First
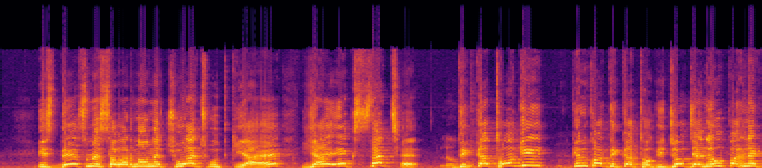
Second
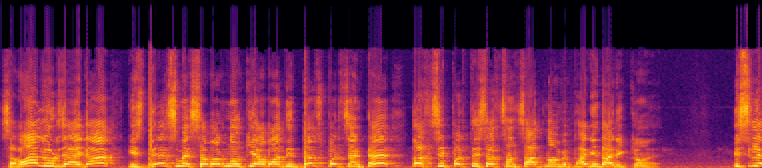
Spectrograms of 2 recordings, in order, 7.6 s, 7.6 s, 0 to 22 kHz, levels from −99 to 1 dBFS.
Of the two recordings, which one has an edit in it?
first; 1 cut; at 4.3 s

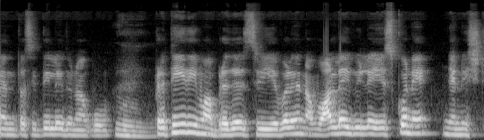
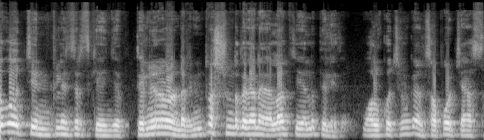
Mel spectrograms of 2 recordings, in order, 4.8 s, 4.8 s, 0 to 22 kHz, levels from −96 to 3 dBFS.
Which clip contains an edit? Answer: second; 1 cut; at 1.3 s

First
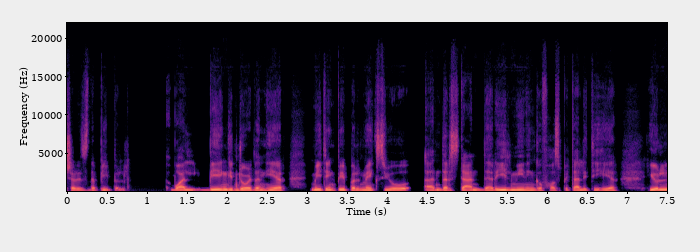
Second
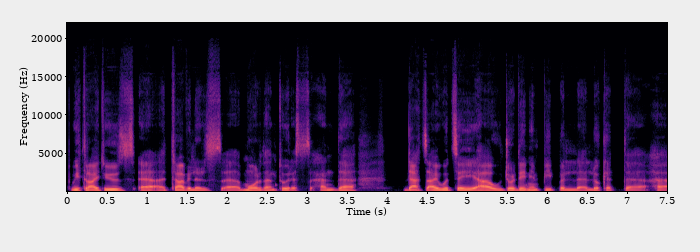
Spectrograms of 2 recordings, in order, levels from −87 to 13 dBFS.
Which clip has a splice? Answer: first; 1 cut; at 1.2 s

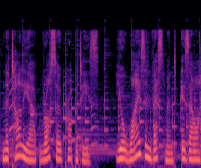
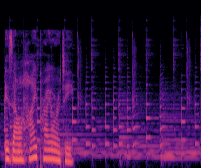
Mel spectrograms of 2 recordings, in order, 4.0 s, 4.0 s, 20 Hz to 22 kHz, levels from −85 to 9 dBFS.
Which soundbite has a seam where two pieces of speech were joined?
second; 1 cut; at 1.4 s

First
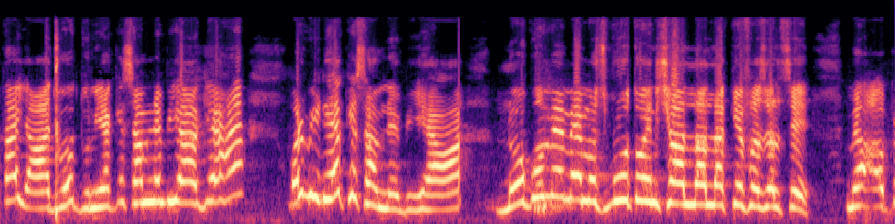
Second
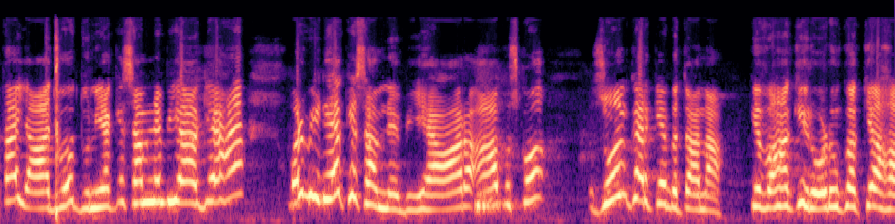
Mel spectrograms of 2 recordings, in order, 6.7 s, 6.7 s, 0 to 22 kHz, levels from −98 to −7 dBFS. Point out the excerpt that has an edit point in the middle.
first; 1 cut; at 3.4 s

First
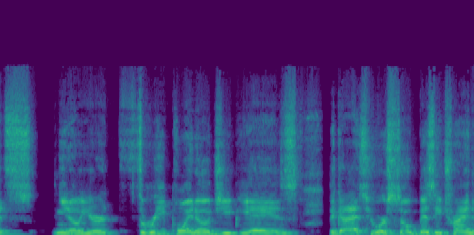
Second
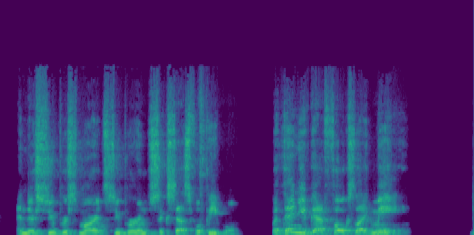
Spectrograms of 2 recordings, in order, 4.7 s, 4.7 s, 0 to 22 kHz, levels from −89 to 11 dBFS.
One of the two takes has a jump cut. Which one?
first; 1 cut; at 1.2 s

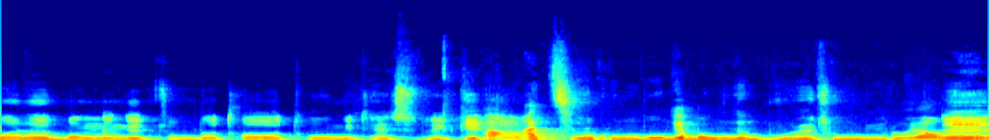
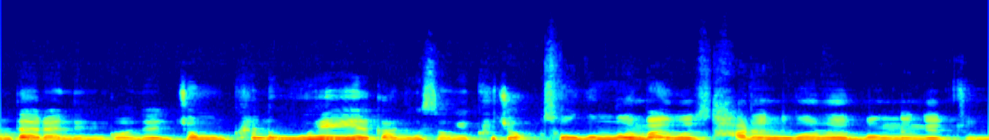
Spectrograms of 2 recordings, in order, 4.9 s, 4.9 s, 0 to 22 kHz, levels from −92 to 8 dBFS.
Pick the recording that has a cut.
second; 1 cut; at 2.6 s

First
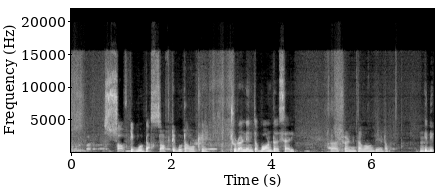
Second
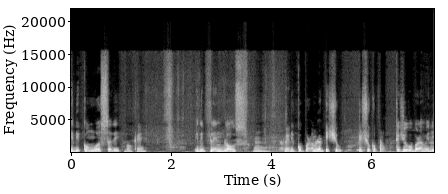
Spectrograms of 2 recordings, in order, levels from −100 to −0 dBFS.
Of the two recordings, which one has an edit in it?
second; 1 cut; at 4.4 s

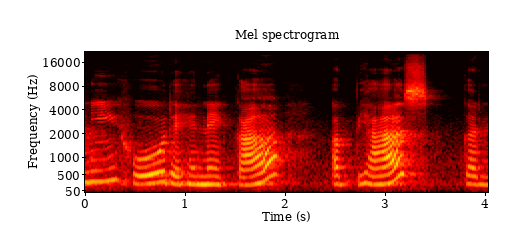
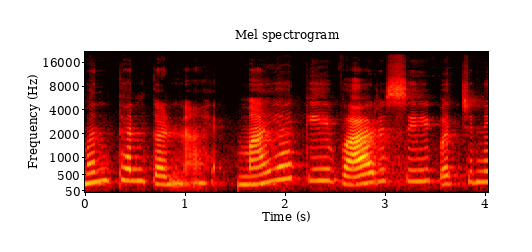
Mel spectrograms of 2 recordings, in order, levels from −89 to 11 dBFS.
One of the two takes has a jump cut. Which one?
second; 1 cut; at 1.4 s

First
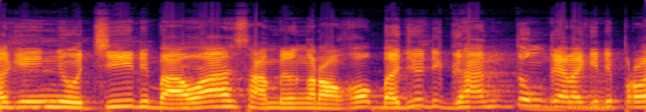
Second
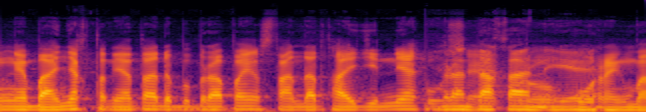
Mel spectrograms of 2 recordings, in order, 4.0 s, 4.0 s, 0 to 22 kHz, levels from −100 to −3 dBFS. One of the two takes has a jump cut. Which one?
second; 1 cut; at 2.7 s

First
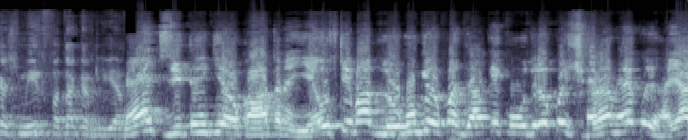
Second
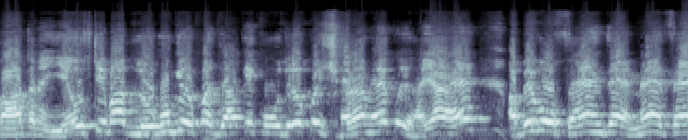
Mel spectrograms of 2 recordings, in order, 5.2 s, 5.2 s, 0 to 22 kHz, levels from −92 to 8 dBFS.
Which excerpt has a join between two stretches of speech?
first; 1 cut; at 0.9 s

